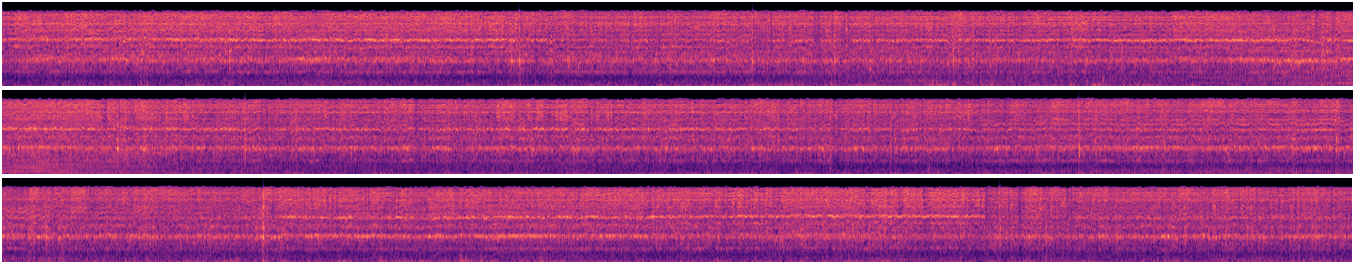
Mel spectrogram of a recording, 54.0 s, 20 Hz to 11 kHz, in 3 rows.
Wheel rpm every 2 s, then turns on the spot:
160, 160, 150, 160, 150, 160, 150, 150, 150, 150, 140, 140, 140, 150, 150, 150, 140, 140, 140, 140, 140, 140, 140, 150, 150, 150, 150.
none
